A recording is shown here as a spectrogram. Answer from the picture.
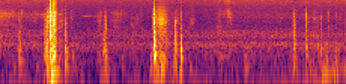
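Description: A few short, sharp knocks: the loudest about a third of a second in, then two lighter ones around the one-second mark, over a low background hiss.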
